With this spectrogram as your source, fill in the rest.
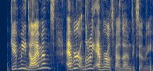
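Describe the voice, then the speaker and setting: Using a raised, projected voice, a woman speaks at a high pitch and a fairly quick pace, her pitch swinging very widely. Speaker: streamer. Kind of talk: casual gaming livestream chat. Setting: live stream with voice chat. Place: home room.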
